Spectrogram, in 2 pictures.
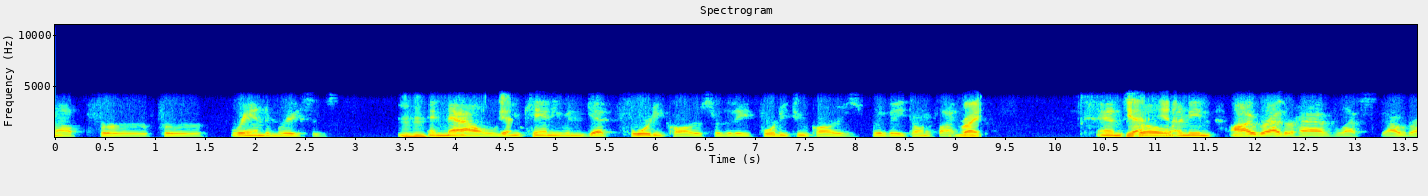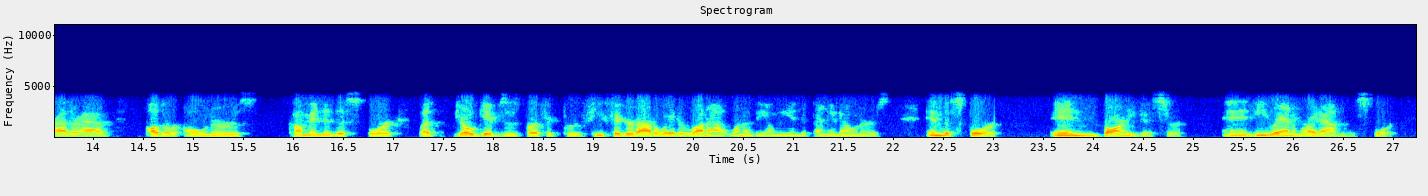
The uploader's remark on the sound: we’ll take your phone calls.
